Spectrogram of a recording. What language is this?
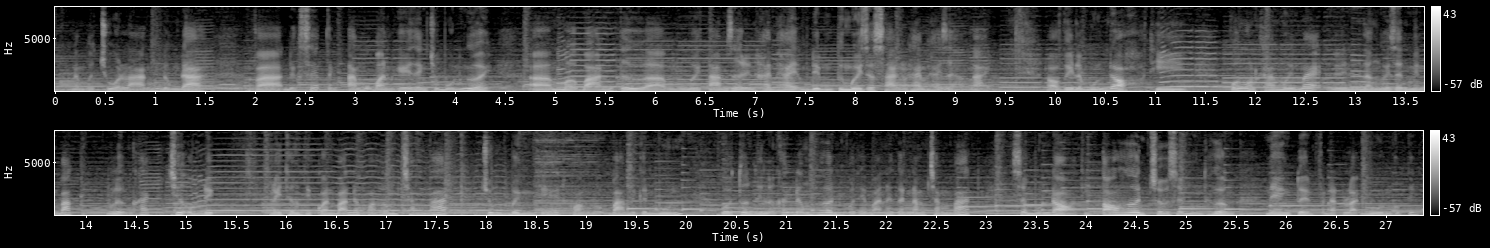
Vietnamese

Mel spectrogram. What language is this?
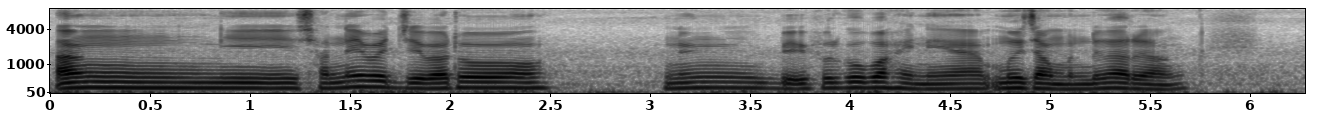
Bodo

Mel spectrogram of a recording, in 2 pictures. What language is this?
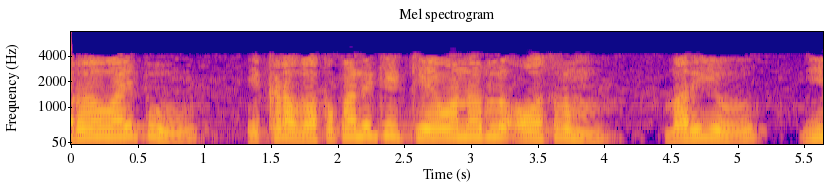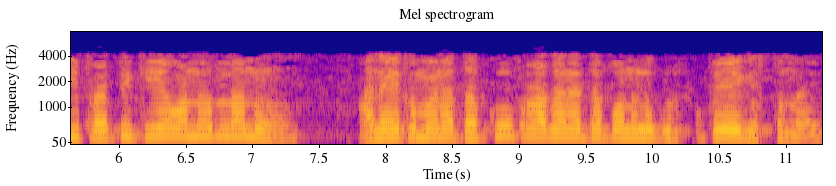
Telugu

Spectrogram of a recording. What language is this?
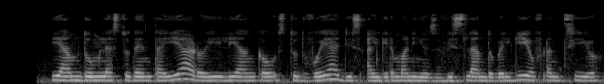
Esperanto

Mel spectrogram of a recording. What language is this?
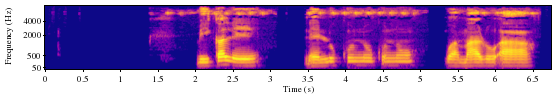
Luba-Lulua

